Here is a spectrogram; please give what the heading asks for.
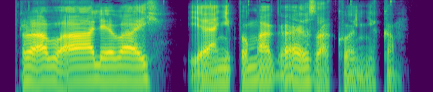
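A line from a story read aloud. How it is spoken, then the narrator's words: Rude answer, seller. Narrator (Russian): грубо ответил продавец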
